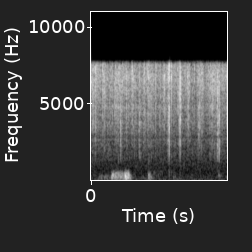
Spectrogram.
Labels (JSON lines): {"label": "biophony, growl", "recorder": "SoundTrap 600 or HydroMoth"}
